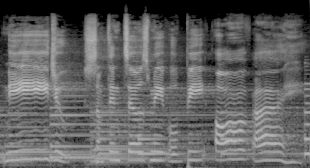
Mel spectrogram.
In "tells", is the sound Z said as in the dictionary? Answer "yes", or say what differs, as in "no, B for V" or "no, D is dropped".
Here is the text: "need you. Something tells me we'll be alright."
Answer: yes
